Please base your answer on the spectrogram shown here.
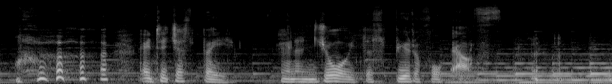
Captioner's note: laughs; laughs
